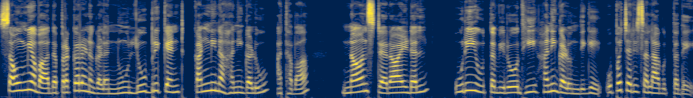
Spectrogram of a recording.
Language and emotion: Kannada, neutral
